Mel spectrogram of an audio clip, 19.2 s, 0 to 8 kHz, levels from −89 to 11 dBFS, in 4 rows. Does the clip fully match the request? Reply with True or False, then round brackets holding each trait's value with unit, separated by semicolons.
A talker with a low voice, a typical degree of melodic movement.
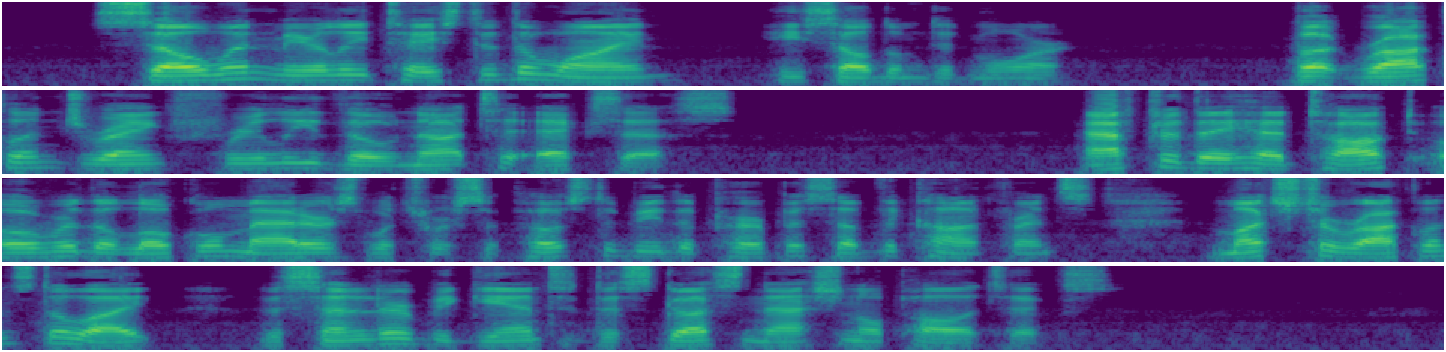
True (130 Hz; 4.1 semitones)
